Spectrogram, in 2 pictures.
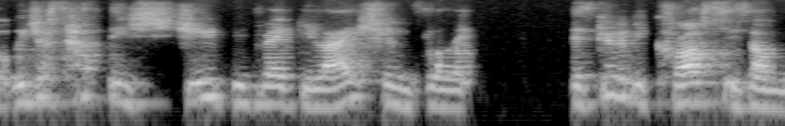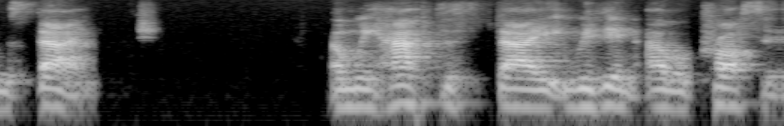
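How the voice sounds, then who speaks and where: Speaking at a moderate pace with ordinary pitch variation, a man talks in a Birmingham accent. The sound is dry and close, with no echo. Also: fairly high pitch for a man. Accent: Birmingham (Brummie) English. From Birmingham area, England. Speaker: rock band lead singer. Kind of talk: casual interview.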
